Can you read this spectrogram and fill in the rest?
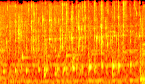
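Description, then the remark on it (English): Gasoline is poured into a bottle, a steady splashing trickle with bright, bubbly glugs and drips throughout, the pitch rising slightly as it fills; no voices. “Pour in the gas.”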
